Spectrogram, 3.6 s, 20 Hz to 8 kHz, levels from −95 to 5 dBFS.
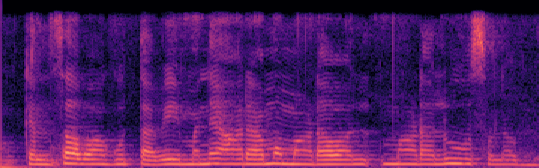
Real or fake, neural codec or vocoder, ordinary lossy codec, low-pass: real; none; none; 7.2 kHz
